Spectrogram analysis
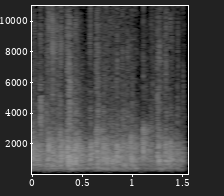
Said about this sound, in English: Isn't that insane? And yeah, you can clap for that.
